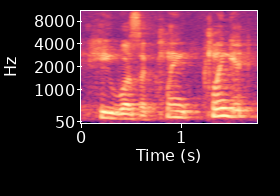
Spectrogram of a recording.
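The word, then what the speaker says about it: Tlingit: he was a clean clingit indian pronouncing proudly with the clinking of his tongue as if saying clink looked he was built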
